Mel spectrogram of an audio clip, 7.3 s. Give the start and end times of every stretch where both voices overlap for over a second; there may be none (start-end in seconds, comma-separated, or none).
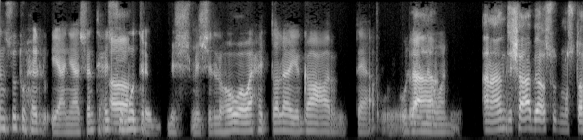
none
